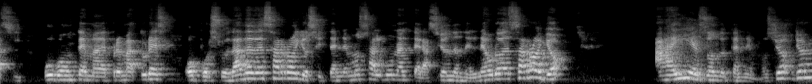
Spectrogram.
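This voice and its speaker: A woman talks to parents as a speech therapist, warm and conversational, giving plenty of examples. Her voice sits a little high. The room echoes around her. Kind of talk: talk to parents.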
